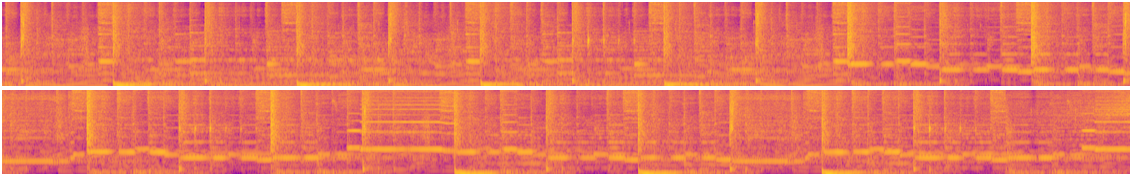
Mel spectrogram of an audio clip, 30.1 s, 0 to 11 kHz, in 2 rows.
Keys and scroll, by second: 6.0 Delete, 13.5 ctrl+z, 15.6 space, 16.9 space, 20.1-22.5 typing, 24.0 Left, 24.3 Right, 24.5 shift+l, 24.6 space, 25.2 Return.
